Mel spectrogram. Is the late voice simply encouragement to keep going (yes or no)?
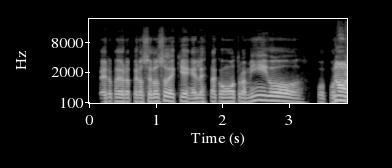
no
